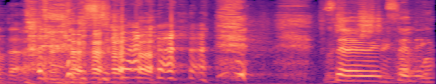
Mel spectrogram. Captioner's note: all laughing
